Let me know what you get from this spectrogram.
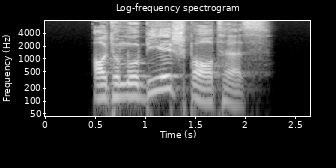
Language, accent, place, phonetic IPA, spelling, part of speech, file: German, Germany, Berlin, [aʊ̯tomoˈbiːlʃpɔʁtəs], Automobilsportes, noun, De-Automobilsportes.ogg
- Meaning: genitive singular of Automobilsport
